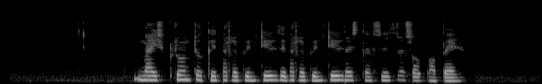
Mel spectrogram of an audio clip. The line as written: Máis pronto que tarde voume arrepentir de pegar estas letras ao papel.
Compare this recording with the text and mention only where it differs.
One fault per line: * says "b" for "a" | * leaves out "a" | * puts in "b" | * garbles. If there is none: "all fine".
* leaves out "tarde voume"
* says "arrepentir" for "pegar"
